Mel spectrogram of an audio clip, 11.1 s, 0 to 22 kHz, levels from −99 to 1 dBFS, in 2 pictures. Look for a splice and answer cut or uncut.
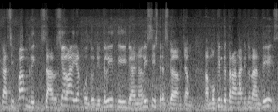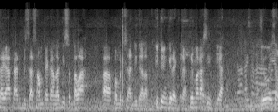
uncut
